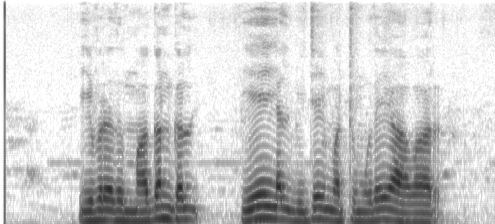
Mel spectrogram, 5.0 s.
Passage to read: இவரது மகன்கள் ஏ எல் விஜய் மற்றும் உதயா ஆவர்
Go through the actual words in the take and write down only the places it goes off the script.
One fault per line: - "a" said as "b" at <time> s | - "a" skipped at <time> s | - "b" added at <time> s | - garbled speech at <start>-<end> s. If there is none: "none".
none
